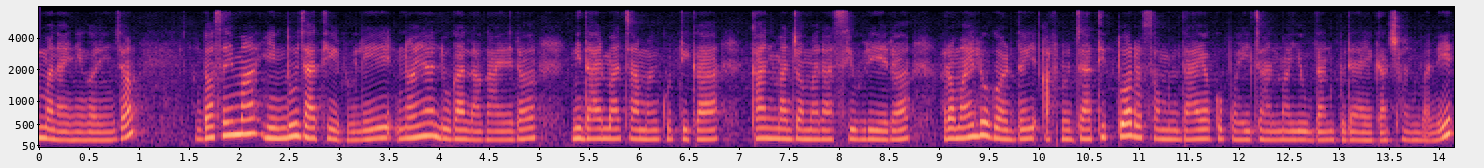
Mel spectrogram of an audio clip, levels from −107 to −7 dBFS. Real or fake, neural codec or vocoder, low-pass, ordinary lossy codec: fake; codec, 24 kHz, 3.1 kbps, DualCodec; 7.2 kHz; none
